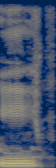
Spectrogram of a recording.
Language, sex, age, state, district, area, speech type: Telugu, male, 18-30, Telangana, Nalgonda, urban, spontaneous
